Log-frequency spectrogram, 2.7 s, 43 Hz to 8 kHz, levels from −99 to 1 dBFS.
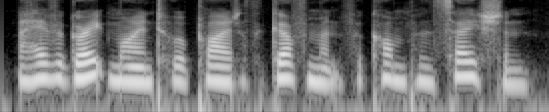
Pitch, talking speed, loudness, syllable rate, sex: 185 Hz, 260 wpm, -19 LUFS, 7.1 syllables/s, female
